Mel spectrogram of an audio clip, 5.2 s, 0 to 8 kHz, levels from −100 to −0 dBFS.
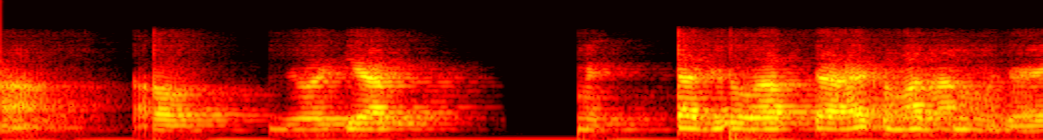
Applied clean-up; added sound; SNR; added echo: none; none; none; reverberation time 0.9 s.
